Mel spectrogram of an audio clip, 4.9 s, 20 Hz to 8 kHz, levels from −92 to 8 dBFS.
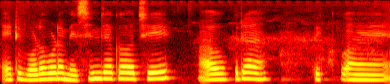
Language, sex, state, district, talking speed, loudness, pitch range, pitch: Odia, female, Odisha, Malkangiri, 110 wpm, -15 LUFS, 195-220 Hz, 210 Hz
